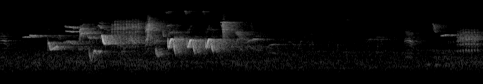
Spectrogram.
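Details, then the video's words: Common nightingale in song, delivering a dense, varied phrase of whistles and sharp repeated notes that ends in silence before a brief soft restart. "Nightingale Sound"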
